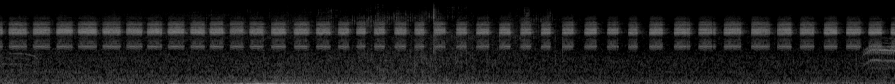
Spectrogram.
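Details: High, raspy cicada chorus at the Larnaca municipal park in Cyprus, throbbing in regular pulses about twice a second, with a brief sharp click midway and a faint distant call near the close.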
